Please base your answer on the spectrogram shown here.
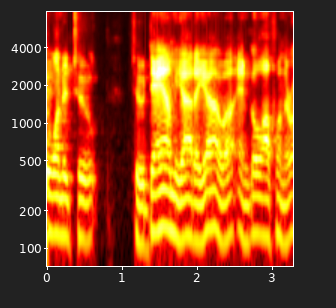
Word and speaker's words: Yahowah: yawa and proven that that is the correct pronunciation of the name and they wanted to to damn yada yawa and go off on their own little cult.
